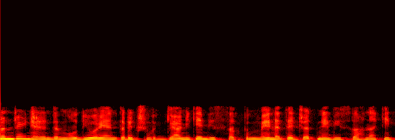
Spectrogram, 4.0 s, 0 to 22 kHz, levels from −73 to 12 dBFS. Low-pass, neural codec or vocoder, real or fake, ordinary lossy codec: 5.4 kHz; codec, 16 kHz, 2 kbps, FreqCodec, larger model; fake; none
